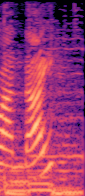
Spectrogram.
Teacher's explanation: bunyi ai pada kata Indonesia landai, sonoritasnya terletak pada unsur pertama. Karena itu, bunyi ai dalam bahasa Indonesia termasuk diftong turun.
